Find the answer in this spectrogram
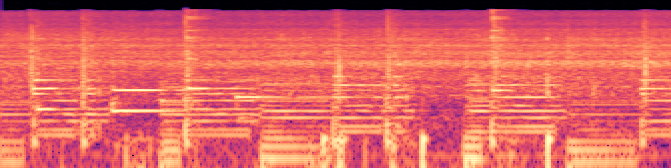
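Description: Music with a steady beat over a steady hiss of water spraying and splashing from a water-play structure's fountains.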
